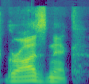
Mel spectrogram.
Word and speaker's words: Groznik: It's Groznik. Groznik. It's kind of like Grozny, which is in Chechnya, and I think there's some reference to like the style of the fighting to the Chechen War.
